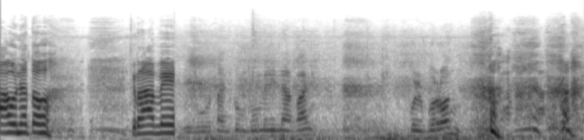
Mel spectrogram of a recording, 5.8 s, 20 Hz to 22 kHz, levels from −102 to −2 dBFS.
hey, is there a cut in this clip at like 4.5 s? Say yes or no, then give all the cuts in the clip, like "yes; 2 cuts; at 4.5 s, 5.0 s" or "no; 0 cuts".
no; 1 cut; at 1.7 s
